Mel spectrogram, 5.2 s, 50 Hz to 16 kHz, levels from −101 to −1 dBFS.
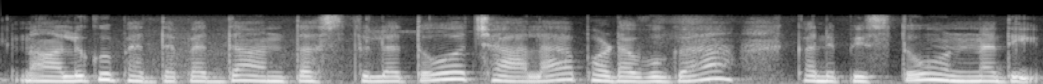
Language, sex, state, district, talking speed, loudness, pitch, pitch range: Telugu, female, Andhra Pradesh, Chittoor, 80 wpm, -14 LUFS, 200 Hz, 195-230 Hz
